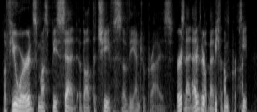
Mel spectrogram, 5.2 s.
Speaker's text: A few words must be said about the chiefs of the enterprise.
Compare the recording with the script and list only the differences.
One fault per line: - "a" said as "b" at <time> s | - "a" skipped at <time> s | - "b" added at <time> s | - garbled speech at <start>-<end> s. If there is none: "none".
- garbled speech at 3.5-4.9 s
